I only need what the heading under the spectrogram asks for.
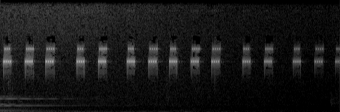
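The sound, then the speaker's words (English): A toy cricket from a fast-food kids' meal chirps at the end of a song in a steady, rapid series of about fourteen short, high, bright pulses, clear over a faint low background hum with no talking. “the noise at the end is the cricket noise from a toy cricket from the Mulan Happy Meal”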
